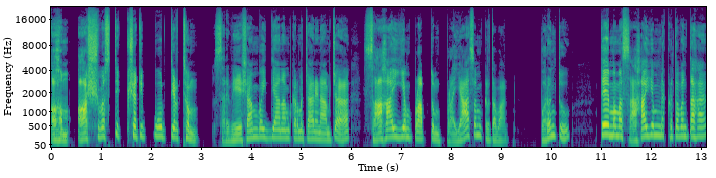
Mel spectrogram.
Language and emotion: Sanskrit, disgusted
